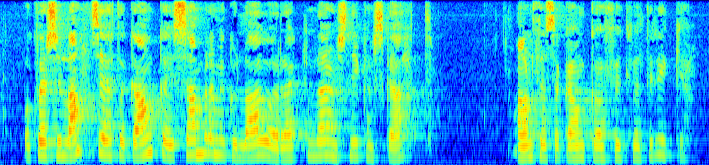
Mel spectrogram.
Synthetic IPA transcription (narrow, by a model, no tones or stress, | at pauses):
ɔɣkʰvɛr̥sɪlan̥t̪sɛɛht̪aðkawŋkaisamɾajmiŋkʏlaːɣaarɛknlaɣʏnst̪iːkanskaht̪ | awnθɛsːakawŋkaːwfʏt̪l̥fɛlt̪ɪriːca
